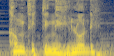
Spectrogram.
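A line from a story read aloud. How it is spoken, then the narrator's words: Snapping irritably. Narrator (Vietnamese): Hoàng Cảnh sẵn trớn gắt lên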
